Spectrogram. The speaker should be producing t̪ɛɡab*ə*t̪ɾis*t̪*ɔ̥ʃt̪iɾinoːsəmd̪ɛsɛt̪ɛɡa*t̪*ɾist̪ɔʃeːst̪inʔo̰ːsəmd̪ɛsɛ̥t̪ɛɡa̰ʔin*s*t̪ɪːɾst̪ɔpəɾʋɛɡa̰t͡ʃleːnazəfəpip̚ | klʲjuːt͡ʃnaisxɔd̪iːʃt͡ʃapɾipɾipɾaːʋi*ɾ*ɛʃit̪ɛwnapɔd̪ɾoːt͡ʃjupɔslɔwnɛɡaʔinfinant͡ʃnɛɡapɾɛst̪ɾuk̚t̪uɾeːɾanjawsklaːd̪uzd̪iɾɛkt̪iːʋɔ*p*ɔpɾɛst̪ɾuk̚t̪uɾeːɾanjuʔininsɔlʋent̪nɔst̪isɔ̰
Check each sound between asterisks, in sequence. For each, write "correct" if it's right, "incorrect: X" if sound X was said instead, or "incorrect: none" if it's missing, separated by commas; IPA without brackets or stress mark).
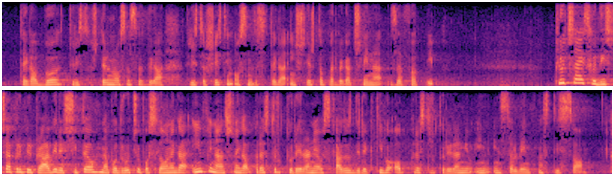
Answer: correct, correct, correct, incorrect: ʃ, correct, incorrect: ʔ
